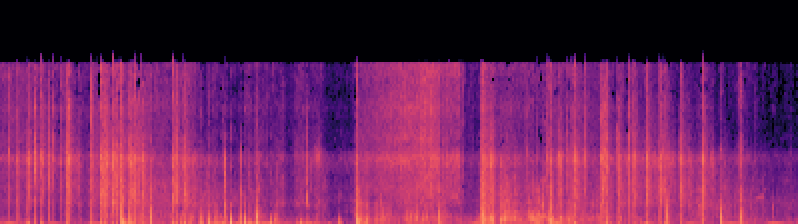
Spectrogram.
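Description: Aerial fireworks bursting overhead in a rapid, irregular string of cracks and crackling pops, with a few louder bangs among them.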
